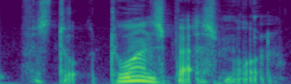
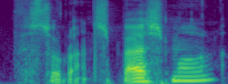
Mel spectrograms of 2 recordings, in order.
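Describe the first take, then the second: First: "du" lifted higher and stressed, end falling. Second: "spørgsmål" stressed, high and rising; stress moved to SPØRGSMÅL. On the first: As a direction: hit "du", as in did YOU. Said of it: "I put this stress on du". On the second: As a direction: lift "spørgsmål" as the question's point. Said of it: "you can change the stress". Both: Shown as a demonstration.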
